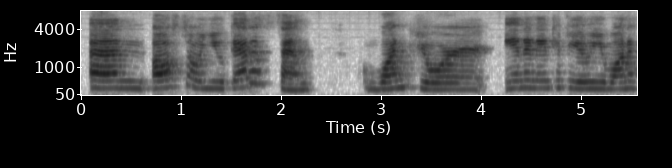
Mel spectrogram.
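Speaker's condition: Profound hearing loss; congenital

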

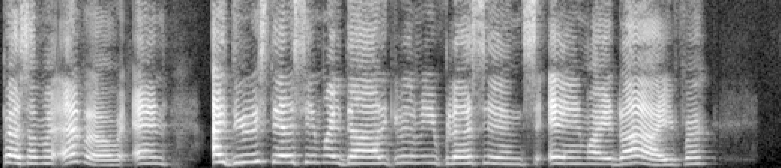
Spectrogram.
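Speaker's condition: Cerebral palsy; brain bleed at quadruplet birth, right side weaker, limp, crooked right hand, electric wheelchair for travel; voice affected, speaks with accent

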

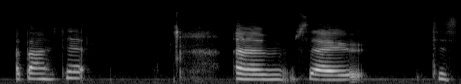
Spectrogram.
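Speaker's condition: Mild cerebral palsy; since birth, hands and arms, notable arm tremors, poor coordination, writing difficult, can walk; diagnosed at 15, about 10 years since diagnosis, mid-20s, childhood hospital and physiotherapist assessments

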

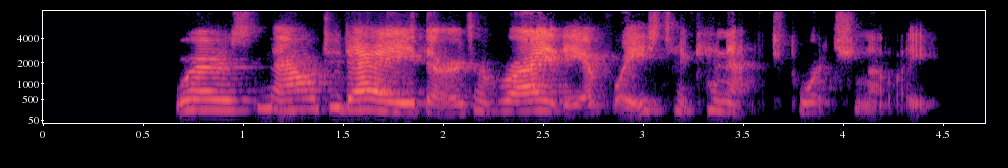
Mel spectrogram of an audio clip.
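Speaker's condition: Profound hearing loss, congenital; profound hearing loss from birth, cochlear implant at age 3, hearing assistive technology, limited basic sign language; uses own voice, pins speaker next to interpreter in video calls; developed speech and listening skills after implant, became more independent in listening and speech

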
